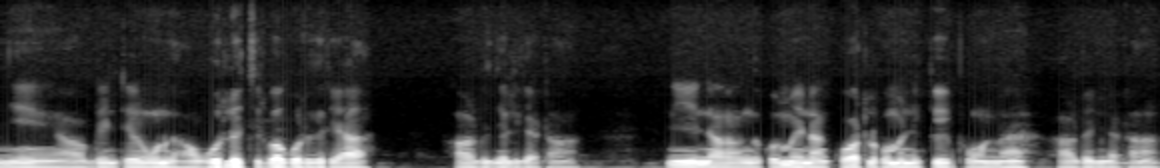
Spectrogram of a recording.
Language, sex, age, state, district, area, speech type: Tamil, male, 45-60, Tamil Nadu, Tiruvannamalai, rural, spontaneous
